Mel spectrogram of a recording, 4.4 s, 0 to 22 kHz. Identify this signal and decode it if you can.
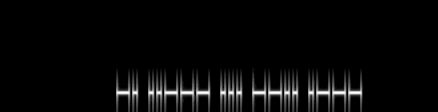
Morse code, heard as a keyed tone, about 30 wpm, 700 Hz. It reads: N2SZJ
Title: USA Call Signs Repeated 2x 30wpm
